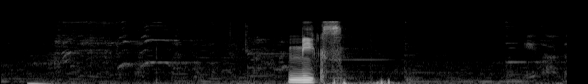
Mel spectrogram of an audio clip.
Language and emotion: Russian, neutral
